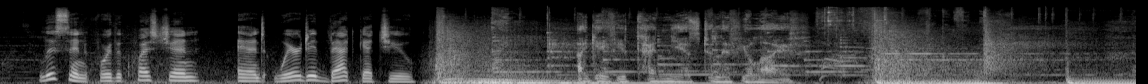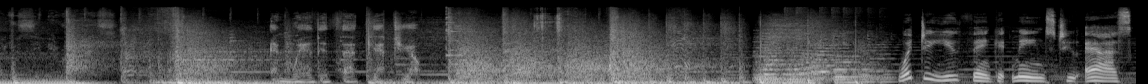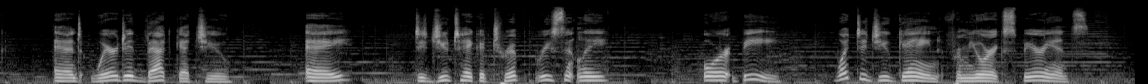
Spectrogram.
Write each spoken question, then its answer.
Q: What do you think it means to ask, and where did that get you?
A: The answer is B. And where did that get you is the same as asking, what did you gain from your experience?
